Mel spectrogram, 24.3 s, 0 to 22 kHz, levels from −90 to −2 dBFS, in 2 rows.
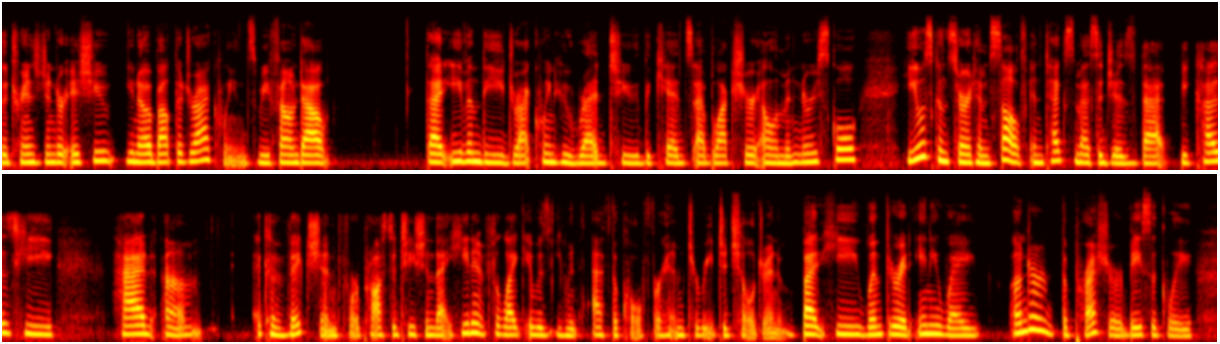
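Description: From 11.24 s, just after "concerned himself in text", the speech turns rough and muffled until 17.5 s, before "even ethical for him". This is a call bitrate drop: the encoder fell from 40 to 10 kbps for about 4.7 s, narrowing bandwidth from 20 kHz to 8 kHz.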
